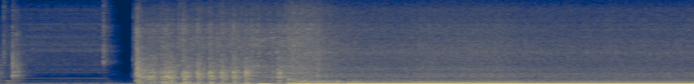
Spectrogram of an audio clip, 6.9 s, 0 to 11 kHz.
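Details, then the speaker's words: EL Ford Falcon XR6 Turbo restarted after a fault was repaired; silence, a short crank, then the engine catches cleanly and settles into a smooth, steady idle; normal start and idle. "Crank and start, but it works. The car runs again. Yes! Yes!"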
